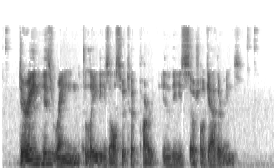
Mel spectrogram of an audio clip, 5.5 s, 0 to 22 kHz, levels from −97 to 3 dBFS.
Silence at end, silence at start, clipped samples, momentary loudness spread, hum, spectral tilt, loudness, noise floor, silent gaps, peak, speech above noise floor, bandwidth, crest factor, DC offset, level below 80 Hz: 0.75 s; 0.4 s; under 0.1%; 11 LU; none; -6 dB/octave; -21 LUFS; -56 dBFS; none; -2 dBFS; 36 dB; 11.5 kHz; 18 dB; under 0.1%; -42 dBFS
